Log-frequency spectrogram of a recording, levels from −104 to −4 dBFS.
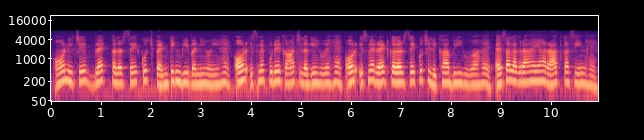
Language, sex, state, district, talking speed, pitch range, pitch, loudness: Hindi, female, Uttar Pradesh, Jalaun, 205 wpm, 175-200 Hz, 190 Hz, -20 LUFS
